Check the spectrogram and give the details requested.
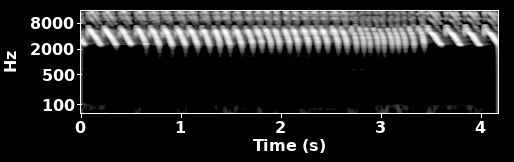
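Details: Belgian canary song meant to teach other canaries to sing, a fast, even trill of downward-sweeping high notes, roughly eight per second, continuing without a break.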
